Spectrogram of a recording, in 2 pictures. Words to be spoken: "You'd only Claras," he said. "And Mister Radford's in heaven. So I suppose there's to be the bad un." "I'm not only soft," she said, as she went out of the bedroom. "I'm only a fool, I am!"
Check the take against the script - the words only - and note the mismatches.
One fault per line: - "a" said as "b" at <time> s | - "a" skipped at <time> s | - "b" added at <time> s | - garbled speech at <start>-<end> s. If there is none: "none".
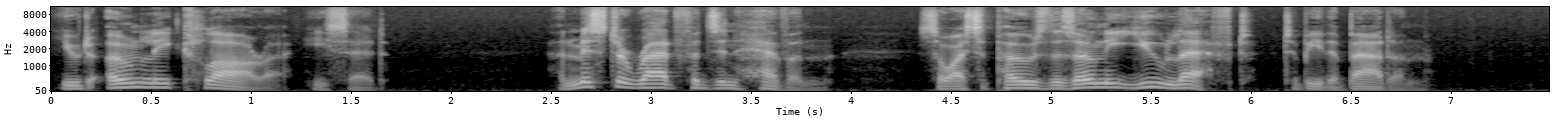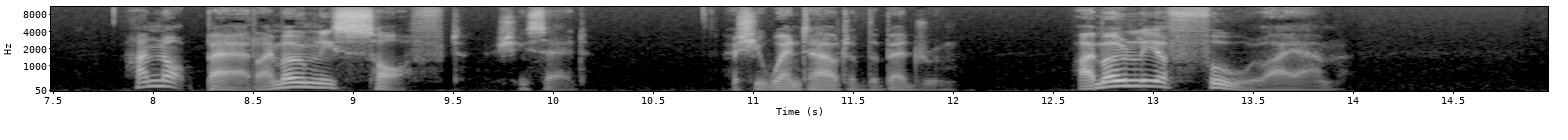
- "Claras" said as "Clara" at 0.6 s
- "only you left" added at 5.1 s
- "bad I'm" added at 8.3 s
